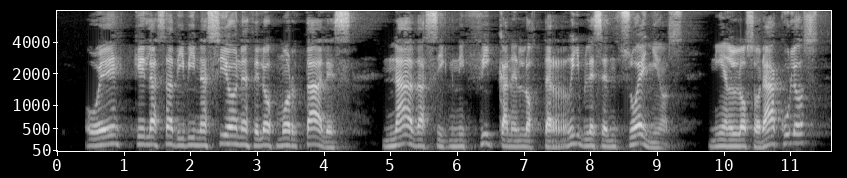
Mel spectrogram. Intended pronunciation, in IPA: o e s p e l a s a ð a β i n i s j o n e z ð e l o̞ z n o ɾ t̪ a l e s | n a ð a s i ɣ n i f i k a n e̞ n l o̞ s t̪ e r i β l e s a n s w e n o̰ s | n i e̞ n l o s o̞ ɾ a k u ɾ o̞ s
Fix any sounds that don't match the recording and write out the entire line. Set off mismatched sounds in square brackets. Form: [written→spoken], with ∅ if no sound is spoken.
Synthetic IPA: o e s [p→k] e l a s a ð [a→i] β i n [i→a] s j o n e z ð e l o̞ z [n→m] o ɾ t̪ a l e s | n a ð a s i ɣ n i f i k a n e̞ n l o̞ s t̪ e r i β l e s [a→e] n s w e [n→ɲ] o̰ s | n i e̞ n l o s o̞ ɾ a k u [ɾ→l] o̞ s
